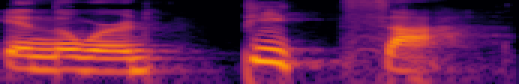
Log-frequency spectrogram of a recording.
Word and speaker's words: pizza: Pizza.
